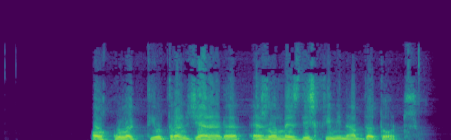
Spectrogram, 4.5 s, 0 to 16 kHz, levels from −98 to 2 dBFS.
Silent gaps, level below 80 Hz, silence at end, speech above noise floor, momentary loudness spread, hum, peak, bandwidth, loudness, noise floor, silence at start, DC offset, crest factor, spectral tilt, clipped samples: none; -54 dBFS; 0.35 s; over 72 dB; 5 LU; none; -6 dBFS; 11 kHz; -19 LUFS; under -90 dBFS; 0.9 s; under 0.1%; 14 dB; -7 dB/octave; under 0.1%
